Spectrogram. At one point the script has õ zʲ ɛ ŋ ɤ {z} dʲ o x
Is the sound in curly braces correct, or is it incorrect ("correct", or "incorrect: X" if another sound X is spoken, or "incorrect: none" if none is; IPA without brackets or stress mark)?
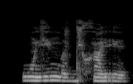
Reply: correct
